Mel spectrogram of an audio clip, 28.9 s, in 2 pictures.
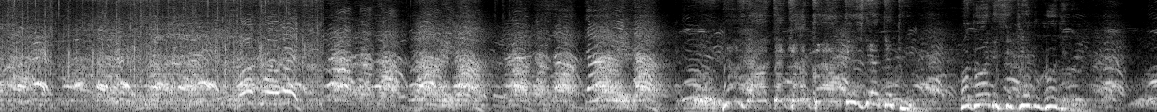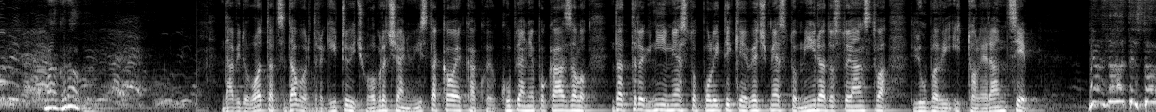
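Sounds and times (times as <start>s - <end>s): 
protest crowd chanting: 0.0s - 17.0s
speech: 17.4s - 28.8s.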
